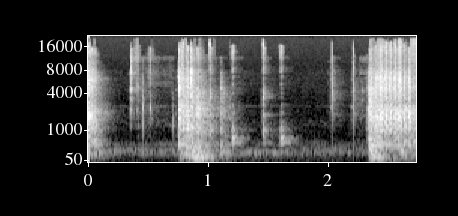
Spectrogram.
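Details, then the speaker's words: Audi A4/S4 B6/B7 Cabriolet glovebox with a non-working lock: short sharp clicks and buzzing whirrs as the lock actuator motor keeps trying to engage. Unplugging the actuator stopped the noise. "That noise. So what that noise is, it's actually unique only to the Cabrio. So what it is supposed to do is it's supposed to lock this box, even if it's in open position."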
